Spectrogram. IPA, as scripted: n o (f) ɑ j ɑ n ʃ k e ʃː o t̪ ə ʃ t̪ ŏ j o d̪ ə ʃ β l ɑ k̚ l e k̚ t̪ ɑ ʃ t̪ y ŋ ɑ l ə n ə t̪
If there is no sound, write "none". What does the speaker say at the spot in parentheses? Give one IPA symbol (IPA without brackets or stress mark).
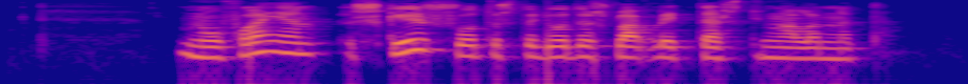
f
